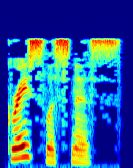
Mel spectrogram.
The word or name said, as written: gracelessness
